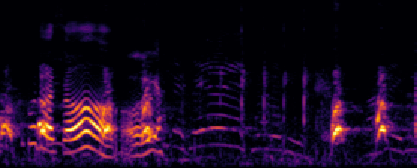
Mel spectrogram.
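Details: Pet Welsh Corgis greeting visitors in excitement give a long drawn-out wavering whine that swells and bends in pitch, followed by shorter whimpers and yips under steady human chatter.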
